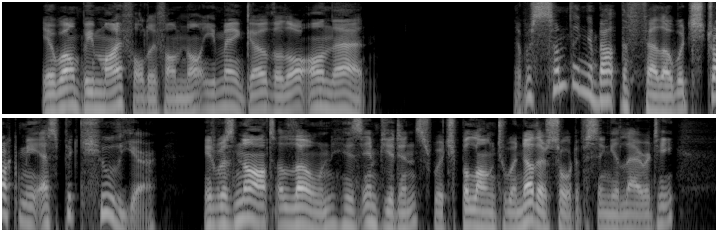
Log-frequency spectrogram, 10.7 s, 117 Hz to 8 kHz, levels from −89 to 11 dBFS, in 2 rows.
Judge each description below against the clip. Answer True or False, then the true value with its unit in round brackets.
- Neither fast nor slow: False (220 wpm)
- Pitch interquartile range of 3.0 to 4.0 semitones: False (4.6 semitones)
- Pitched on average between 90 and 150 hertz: True (135 Hz)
